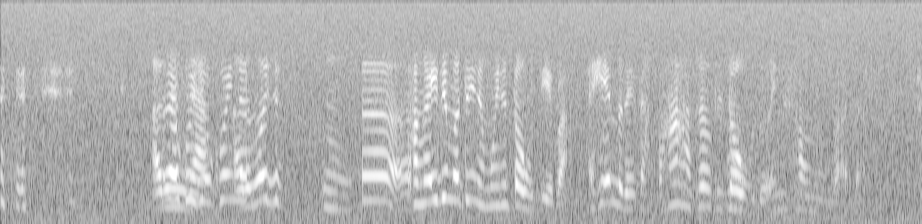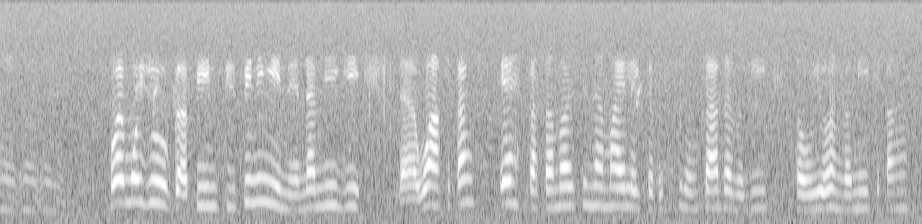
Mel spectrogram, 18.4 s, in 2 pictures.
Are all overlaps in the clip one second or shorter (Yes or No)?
Yes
